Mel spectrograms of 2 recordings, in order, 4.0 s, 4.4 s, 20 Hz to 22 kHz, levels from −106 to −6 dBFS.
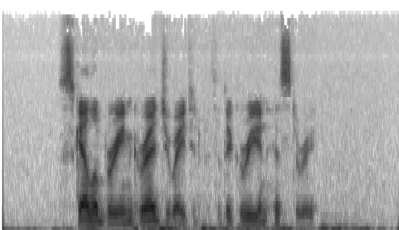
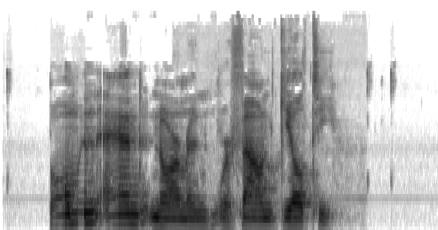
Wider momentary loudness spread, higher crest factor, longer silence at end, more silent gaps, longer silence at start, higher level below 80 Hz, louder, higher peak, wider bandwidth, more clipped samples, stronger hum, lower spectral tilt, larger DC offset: first, 16 LU vs 10 LU; about the same, 20 dB vs 18 dB; second, 0 s vs 1.1 s; neither; second, 0 s vs 0.5 s; first, -44 dBFS vs -62 dBFS; second, -25 LUFS vs -18 LUFS; about the same, -4 dBFS vs -2 dBFS; about the same, 16.5 kHz vs 16.5 kHz; neither; neither; second, -3 dB/octave vs -5 dB/octave; neither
